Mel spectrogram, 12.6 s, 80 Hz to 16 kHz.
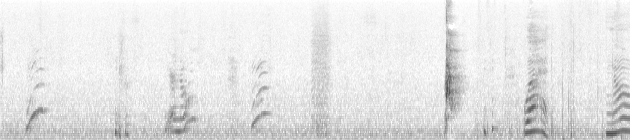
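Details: A Maltese puppy wanting to play in Plainfield/Naperville, Illinois, in April 2014, gives a run of short, squeaky, rising yips every second or two. One loud, harsh bark comes near the middle, followed by quick wavering yelps, with faint voices around.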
